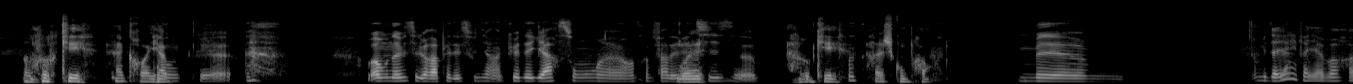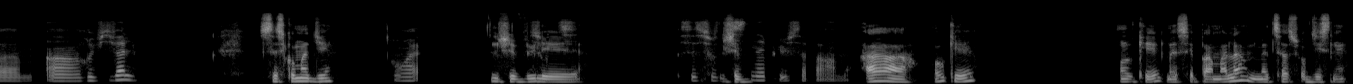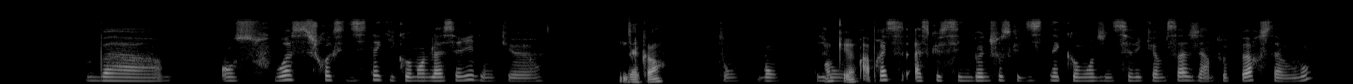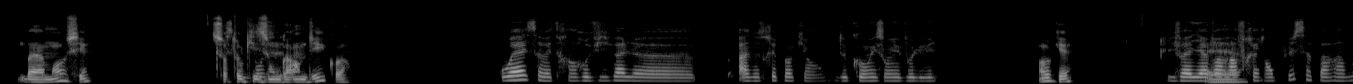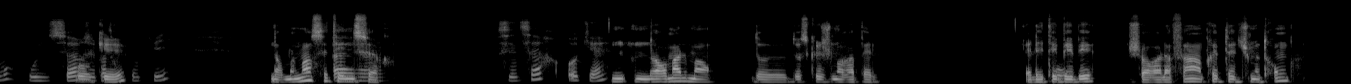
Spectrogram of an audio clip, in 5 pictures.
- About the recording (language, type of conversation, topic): French, unstructured, Quel rôle les plateformes de streaming jouent-elles dans vos loisirs ?
- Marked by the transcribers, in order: laughing while speaking: "OK"; chuckle; tapping; chuckle; in English: "revival"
